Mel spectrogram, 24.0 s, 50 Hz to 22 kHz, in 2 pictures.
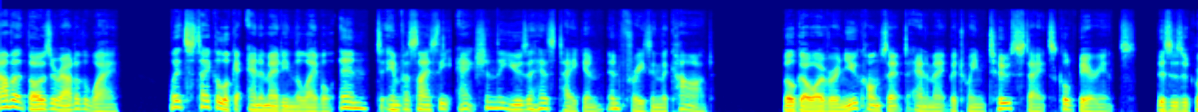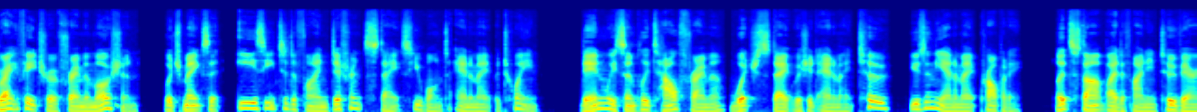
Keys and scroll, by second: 17.0 Return, 17.3 Tab, 17.5 shift+;, 17.6 shift+space, 17.6 shift+[, 17.7 Return, 18.9 shift+;, 19.0 shift+space, 19.0 shift+[, 19.0 Return, 19.2 Down, 19.8 Return, 20.4 shift+;, 20.6 shift+[, 20.6 Return, 21.1 Up, 21.2 Left, 22.4 Tab, 23.3 shift+;, 23.4 shift+space.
